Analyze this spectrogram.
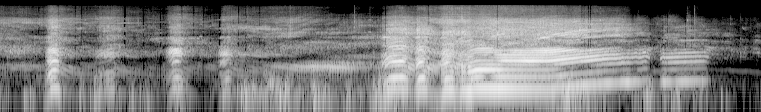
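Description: A toy car's electric motor whines, revving up and down in rising and falling pitches.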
